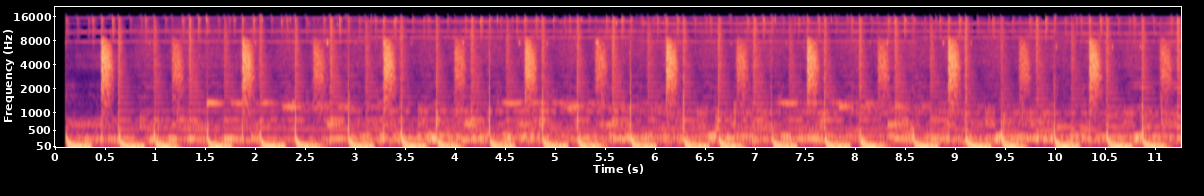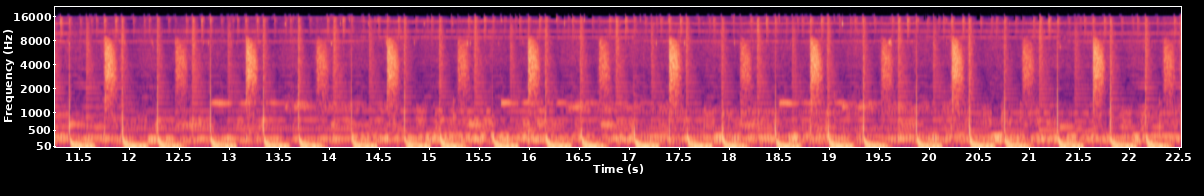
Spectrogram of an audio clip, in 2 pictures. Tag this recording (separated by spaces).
loop electro bass ableton music electronic drum live rhythmic pop beat harmonix synth dance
